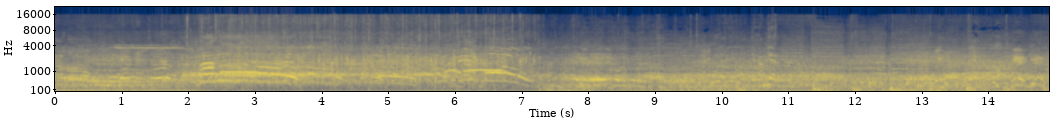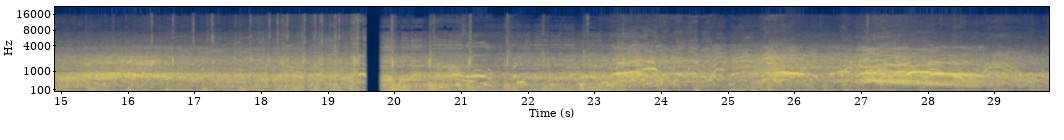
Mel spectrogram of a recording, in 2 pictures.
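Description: A huge stadium crowd chants and sings loudly all around.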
